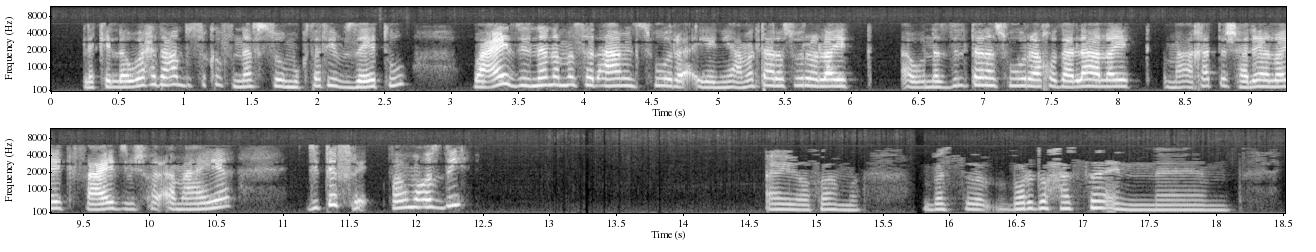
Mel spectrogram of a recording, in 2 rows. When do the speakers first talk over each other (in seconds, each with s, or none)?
none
